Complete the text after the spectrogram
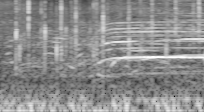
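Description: A woman close by claps her hands.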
